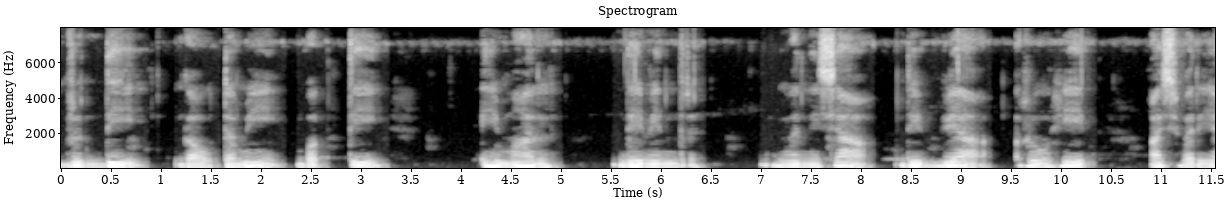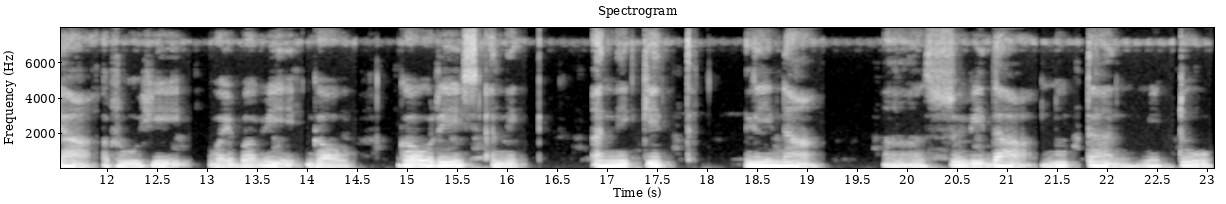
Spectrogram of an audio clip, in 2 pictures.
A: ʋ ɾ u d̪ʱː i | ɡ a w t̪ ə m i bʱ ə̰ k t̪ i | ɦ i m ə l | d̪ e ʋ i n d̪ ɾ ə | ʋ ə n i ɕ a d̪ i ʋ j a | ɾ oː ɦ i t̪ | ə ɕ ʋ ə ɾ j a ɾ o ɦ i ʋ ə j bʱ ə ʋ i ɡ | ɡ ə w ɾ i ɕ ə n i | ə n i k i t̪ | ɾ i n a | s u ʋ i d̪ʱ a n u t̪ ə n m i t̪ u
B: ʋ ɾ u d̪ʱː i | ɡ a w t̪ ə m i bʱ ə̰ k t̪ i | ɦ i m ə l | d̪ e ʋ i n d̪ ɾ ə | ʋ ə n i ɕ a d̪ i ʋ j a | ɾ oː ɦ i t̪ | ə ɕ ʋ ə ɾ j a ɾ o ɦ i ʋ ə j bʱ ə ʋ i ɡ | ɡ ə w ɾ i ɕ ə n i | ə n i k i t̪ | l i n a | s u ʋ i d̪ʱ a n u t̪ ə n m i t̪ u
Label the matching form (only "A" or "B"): B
